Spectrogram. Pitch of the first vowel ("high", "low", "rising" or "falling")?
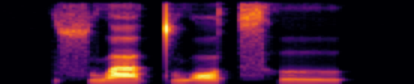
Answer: high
